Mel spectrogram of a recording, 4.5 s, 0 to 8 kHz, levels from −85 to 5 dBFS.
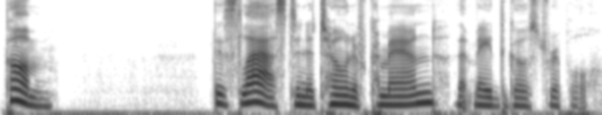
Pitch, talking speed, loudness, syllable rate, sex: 185 Hz, 175 wpm, -19 LUFS, 4.9 syllables/s, female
